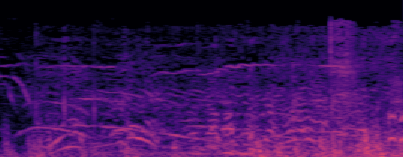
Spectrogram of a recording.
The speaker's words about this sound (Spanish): En ese momento, un grupo de jóvenes que estaba en la playa ha comenzado a jalear y a vitorear a los narcos mientras arremetían contra los guardias.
